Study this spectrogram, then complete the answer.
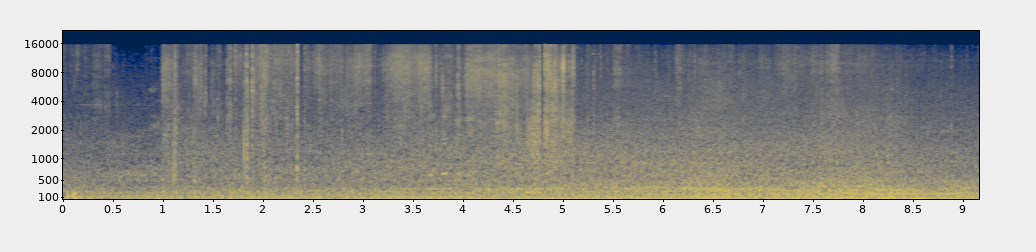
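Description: A paper plate rustles and crinkles as food is handled.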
